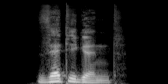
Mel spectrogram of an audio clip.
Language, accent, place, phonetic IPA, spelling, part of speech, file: German, Germany, Berlin, [ˈzɛtɪɡn̩t], sättigend, verb, De-sättigend.ogg
- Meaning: present participle of sättigen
